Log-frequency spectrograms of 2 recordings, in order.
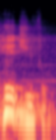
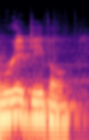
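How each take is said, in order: First: The name is said the Brazilian way. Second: The name is said the American way.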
